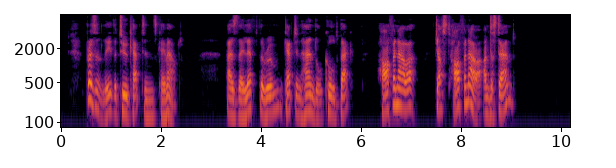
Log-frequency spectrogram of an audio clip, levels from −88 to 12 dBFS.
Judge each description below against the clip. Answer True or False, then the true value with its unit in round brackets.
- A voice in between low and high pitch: True (145 Hz)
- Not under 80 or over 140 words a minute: True (135 wpm)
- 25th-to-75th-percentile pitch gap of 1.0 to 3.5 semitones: False (5.2 semitones)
